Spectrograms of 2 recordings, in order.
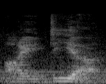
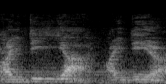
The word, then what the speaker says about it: idea: The first thing for Florian, the word idea. Florian tends to pronounce ID, and I think some people might not catch it first time. So that would be a recommendation to work on idea. So there's two syllables in the end of that.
